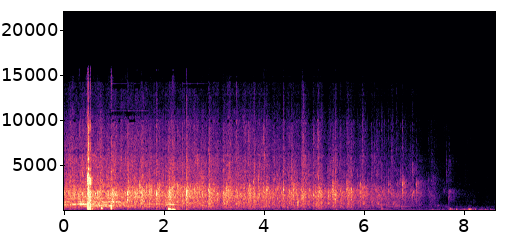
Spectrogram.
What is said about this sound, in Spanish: Y aún podemos celebrar con gozo. Aplaude y dé un grito de júbilo al Señor.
